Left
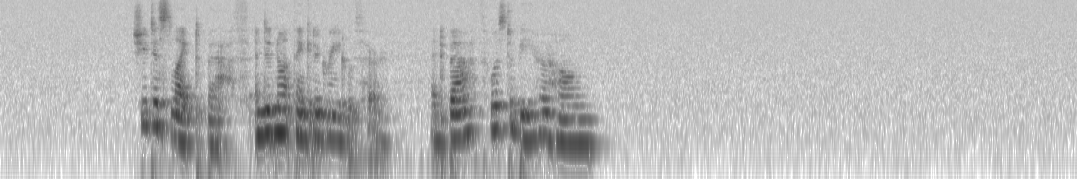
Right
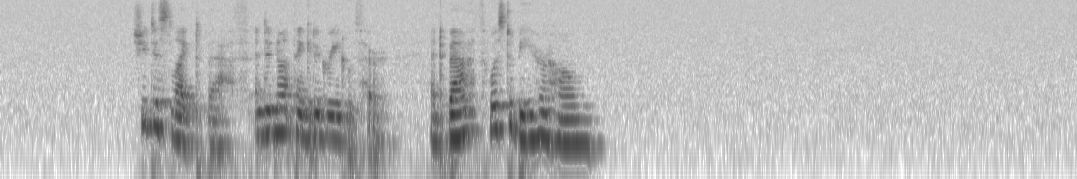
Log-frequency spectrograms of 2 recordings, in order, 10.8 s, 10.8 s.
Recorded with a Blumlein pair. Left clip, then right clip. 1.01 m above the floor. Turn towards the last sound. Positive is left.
turn(degrees=-75)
